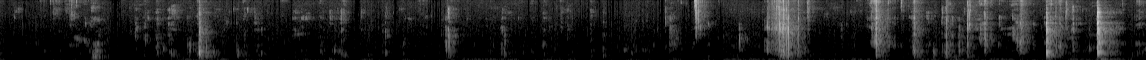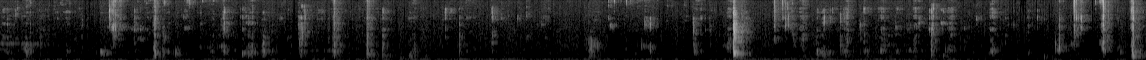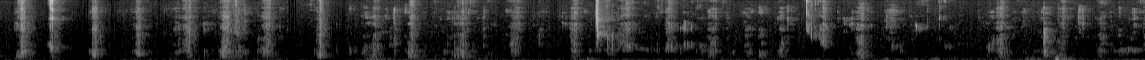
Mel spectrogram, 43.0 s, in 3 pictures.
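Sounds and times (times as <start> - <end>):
wet chewing: 0.2 - 42.9
crisp vegetable crunches: 9.5 - 10.2, 35.8 - 42.9.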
